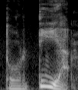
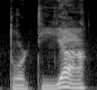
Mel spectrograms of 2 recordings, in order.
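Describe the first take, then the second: First: The stress is on the second syllable. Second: The stress is on the last syllable. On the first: The speaker calls it right. "It's on that I, tortilla" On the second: The speaker calls it wrong. "It's not the A, you don't say tortilla"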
